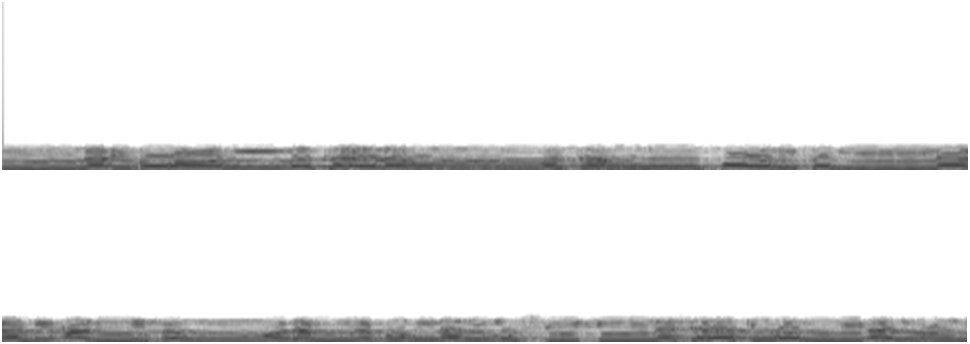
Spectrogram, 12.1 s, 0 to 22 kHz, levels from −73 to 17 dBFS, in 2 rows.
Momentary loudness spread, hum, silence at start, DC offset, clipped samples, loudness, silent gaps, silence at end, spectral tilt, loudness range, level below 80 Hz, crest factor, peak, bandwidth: 5 LU; none; 0 s; under 0.1%; under 0.1%; -14 LUFS; none; 0 s; 3 dB/octave; 2 LU; under -90 dBFS; 12 dB; -2 dBFS; 3.5 kHz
